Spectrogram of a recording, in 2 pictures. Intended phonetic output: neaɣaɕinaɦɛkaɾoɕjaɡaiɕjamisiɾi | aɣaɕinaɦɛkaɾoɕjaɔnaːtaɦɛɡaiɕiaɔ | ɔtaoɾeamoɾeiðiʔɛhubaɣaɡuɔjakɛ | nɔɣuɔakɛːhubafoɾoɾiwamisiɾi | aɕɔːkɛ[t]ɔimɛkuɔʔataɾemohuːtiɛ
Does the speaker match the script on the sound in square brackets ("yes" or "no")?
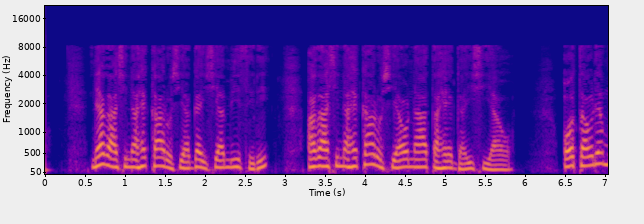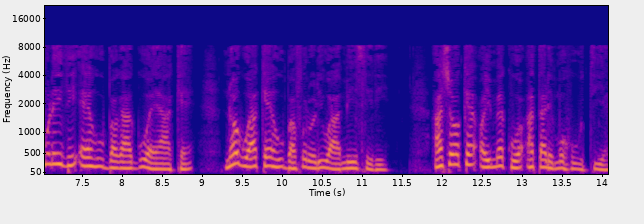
no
